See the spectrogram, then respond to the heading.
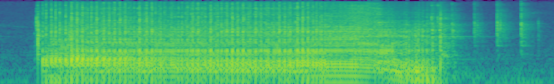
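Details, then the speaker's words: Chainsaw after new piston and cylinder fitted, the old piston was scored and seized: fires and revs to a strong high buzz for about four seconds, then winds down cleanly; good compression, runs strong. "but I put a new piston and cylinder in it now it's got a ton of compression compression in into it but it does"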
